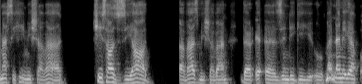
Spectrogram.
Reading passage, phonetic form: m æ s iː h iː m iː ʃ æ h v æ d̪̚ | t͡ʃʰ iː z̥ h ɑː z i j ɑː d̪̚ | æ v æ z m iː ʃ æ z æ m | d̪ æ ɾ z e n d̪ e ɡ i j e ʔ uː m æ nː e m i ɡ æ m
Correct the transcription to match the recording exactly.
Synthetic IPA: m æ s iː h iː m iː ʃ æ v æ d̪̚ | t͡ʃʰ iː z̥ h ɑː z i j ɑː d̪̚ | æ v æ z m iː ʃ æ v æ n | d̪ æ ɾ z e n d̪ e ɡ i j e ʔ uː m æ nː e m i ɡ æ m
